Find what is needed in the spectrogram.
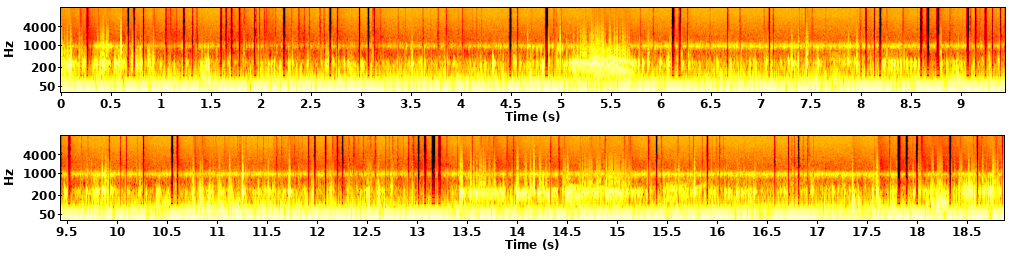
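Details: After eating many Mentos with cola, stethoscope on abdomen, belly feeling swollen: continuous low gurgling and rumbling with steady hum behind; active bowel sounds.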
